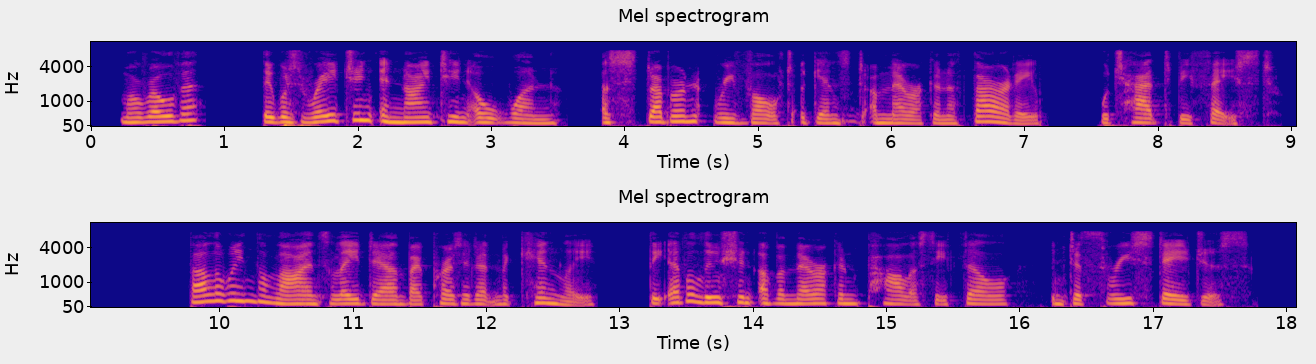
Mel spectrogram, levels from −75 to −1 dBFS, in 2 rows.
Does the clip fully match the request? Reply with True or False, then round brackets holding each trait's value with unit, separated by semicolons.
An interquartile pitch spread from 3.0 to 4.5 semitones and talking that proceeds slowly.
True (3.8 semitones; 115 wpm)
